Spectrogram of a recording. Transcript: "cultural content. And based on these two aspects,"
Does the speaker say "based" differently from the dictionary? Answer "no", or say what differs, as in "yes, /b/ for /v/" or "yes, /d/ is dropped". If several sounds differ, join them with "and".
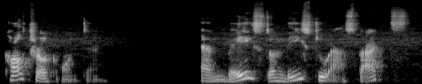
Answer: no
